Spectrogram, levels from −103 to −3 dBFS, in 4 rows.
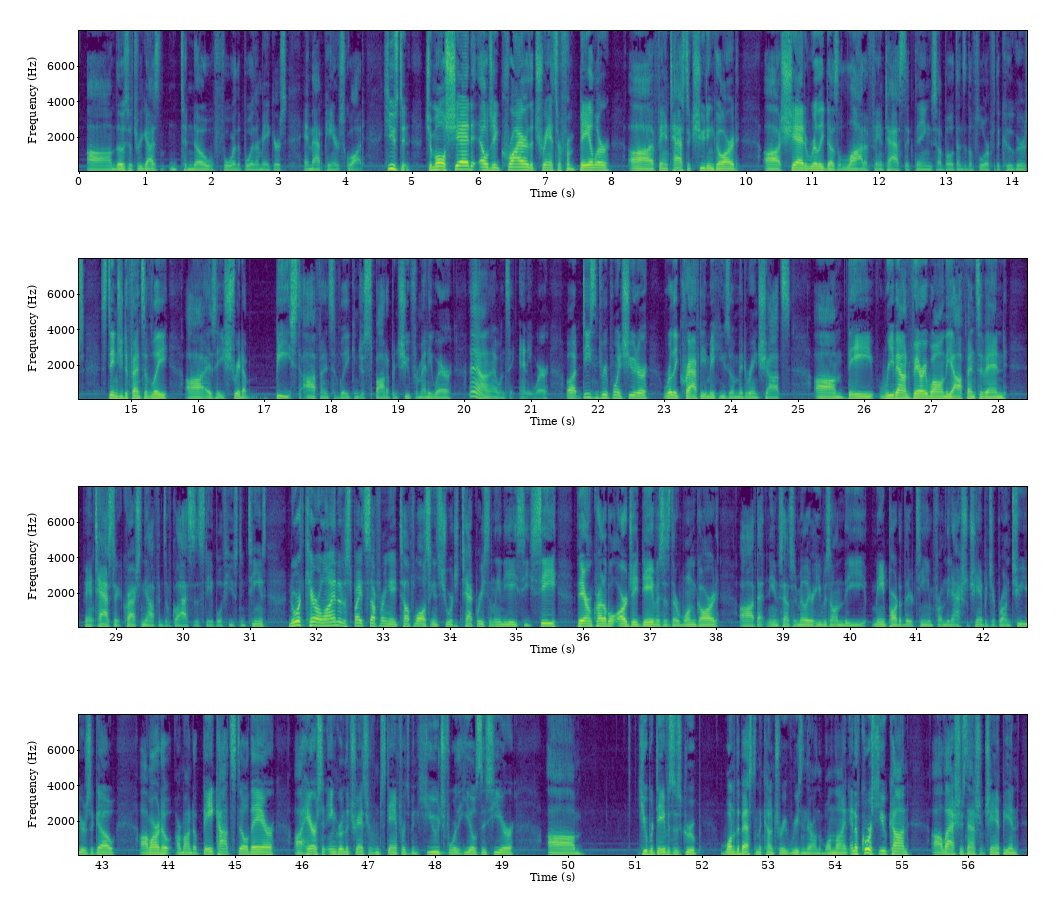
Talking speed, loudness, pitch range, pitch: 200 wpm, -24 LUFS, 110-135 Hz, 125 Hz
